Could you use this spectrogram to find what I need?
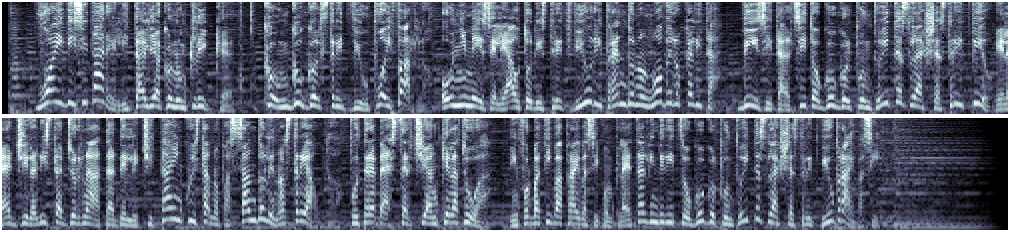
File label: Italian; Google Streetview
